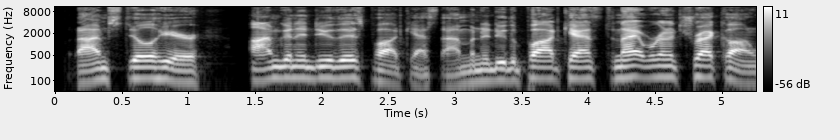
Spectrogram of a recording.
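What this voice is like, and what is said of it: Strained voice worn from singing. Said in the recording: “I went hard this weekend with singing ... You can hear it in my voice”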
